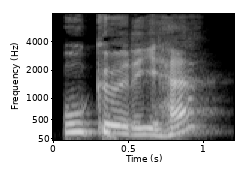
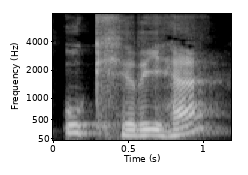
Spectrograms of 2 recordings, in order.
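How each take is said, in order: First: The k is released with an echoing bounce, no air. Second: The k is released with an audible puff of air. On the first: The speaker calls it wrong. "vous faites une qalqala" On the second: The speaker calls it right. "on entend bien le, sou, le souffle"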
